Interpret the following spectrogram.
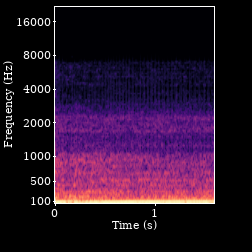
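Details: Fuel-injected Corvette in a home garage, restarted after noisy lifter work: short burst of steady, deep idle rumble with no ticking or tapping on top; normal idle, sounds smooth and healthy.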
